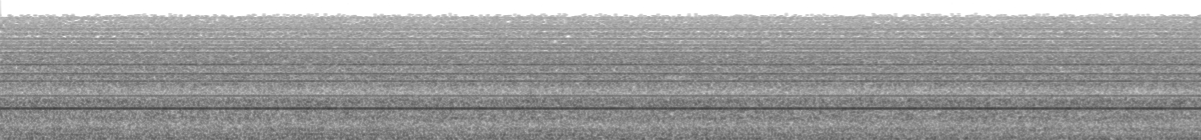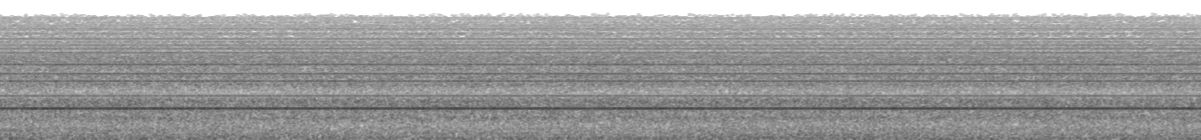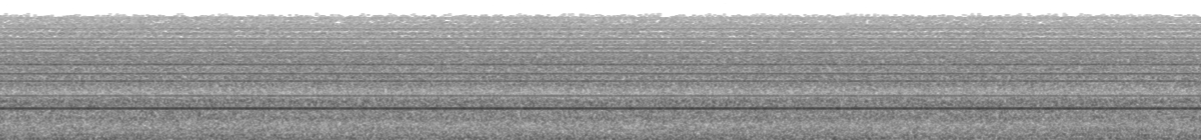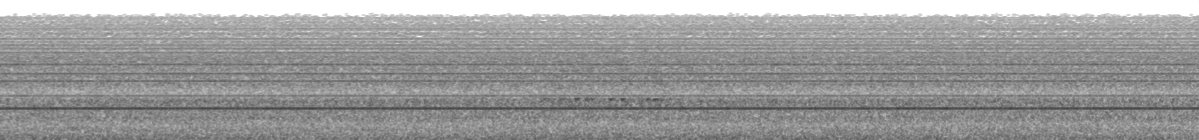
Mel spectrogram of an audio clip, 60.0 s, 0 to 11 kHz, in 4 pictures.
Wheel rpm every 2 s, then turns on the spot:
0, 0, 0, 0, 0, 0, 0, 0, 0, 0, 0, 0, 0, 0, 0, 0, 0, 0, 0, 0, 0, 0, 0, 0, 0, 0, 0, 0, 0, 0.
none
